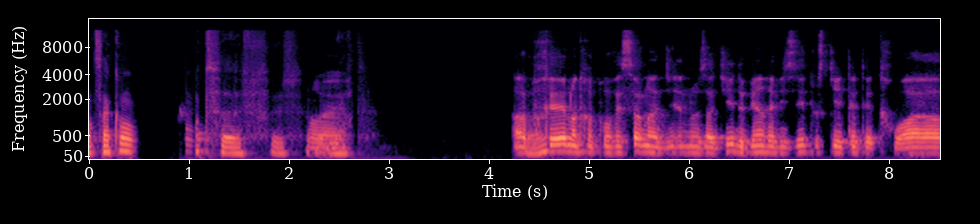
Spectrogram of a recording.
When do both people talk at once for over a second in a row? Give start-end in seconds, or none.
none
